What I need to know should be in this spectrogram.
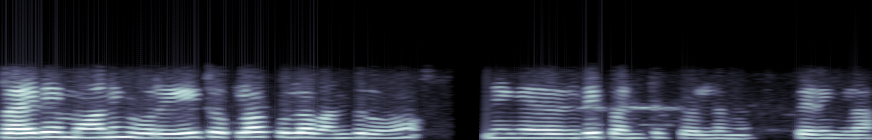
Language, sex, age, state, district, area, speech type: Tamil, female, 30-45, Tamil Nadu, Tiruchirappalli, rural, conversation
